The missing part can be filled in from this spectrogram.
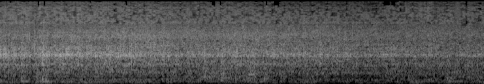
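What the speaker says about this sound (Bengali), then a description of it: "এবার আমি মশলাটাকে একটু কষিয়ে নিচ্ছি" Ground spice paste of ginger, fennel, cumin, coriander and tomato fries in a pan with cumin, bay leaf and dried chilli, giving a steady, loud broadband sizzle throughout with no talking.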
